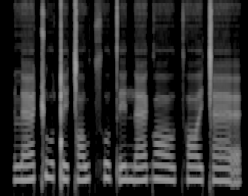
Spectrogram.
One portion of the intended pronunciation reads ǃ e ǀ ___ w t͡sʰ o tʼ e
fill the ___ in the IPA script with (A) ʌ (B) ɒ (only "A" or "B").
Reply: B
